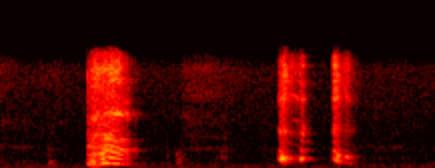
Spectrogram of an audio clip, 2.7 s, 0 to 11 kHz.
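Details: A 23-month-old boy, being silly, copies coughing without having a cough: three short pretend coughs, one longer burst, then two quick ones in a quiet room; an imitated cough.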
